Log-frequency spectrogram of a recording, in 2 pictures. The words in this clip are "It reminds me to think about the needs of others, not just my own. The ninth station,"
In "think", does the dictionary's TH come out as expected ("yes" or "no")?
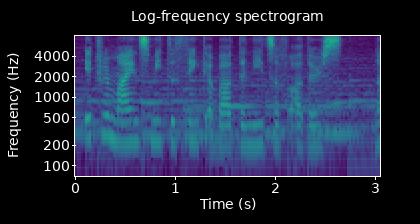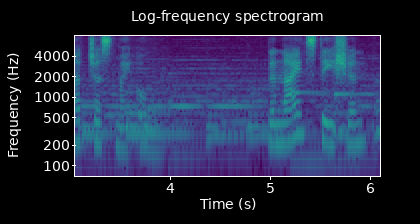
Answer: yes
